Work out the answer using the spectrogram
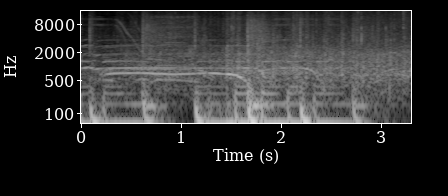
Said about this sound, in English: So much applause break. I'm like waiting for the crowd to calm down. Everyone's huge, so excited. Huge audience. Everyone's, live audience. It's a live audience here in front of us, and they're all so excited to be here.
